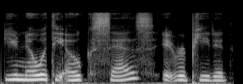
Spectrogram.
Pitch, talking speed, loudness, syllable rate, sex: 205 Hz, 220 wpm, -16 LUFS, 4.9 syllables/s, female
